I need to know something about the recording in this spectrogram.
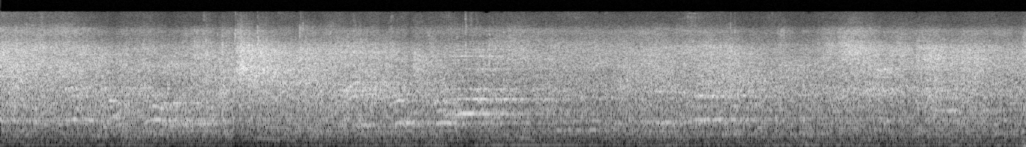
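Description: Skates scrape and glide across the ice in a large echoing rink.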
